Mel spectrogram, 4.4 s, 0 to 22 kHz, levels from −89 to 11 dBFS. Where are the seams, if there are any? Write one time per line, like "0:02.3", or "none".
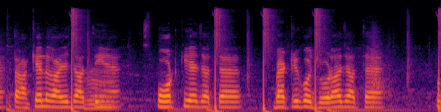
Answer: none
